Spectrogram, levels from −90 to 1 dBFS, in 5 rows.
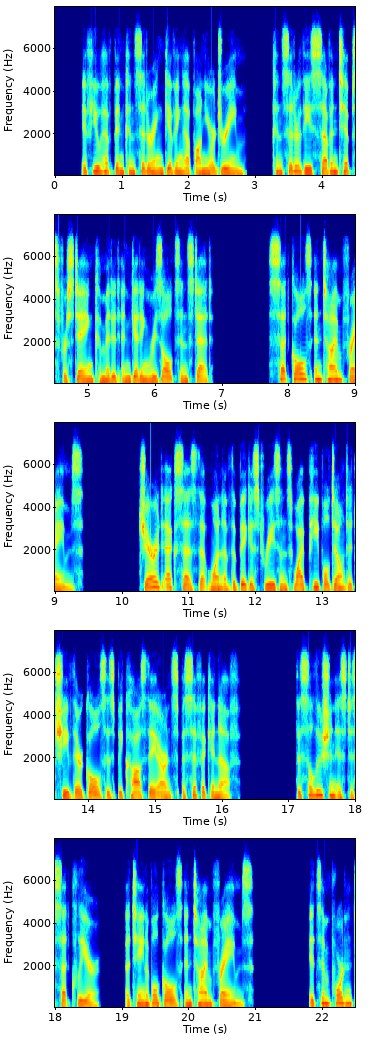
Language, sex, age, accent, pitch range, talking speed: English, female, 40-59, American, 160-190 Hz, 160 wpm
